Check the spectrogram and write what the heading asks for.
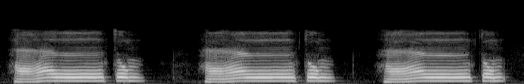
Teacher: قرأ ورش بحذف الألف بعد الهاء وتسهيل الهمزة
